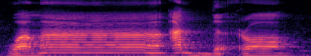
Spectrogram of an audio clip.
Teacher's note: Atau dalam huruf mat tabi'i ini hamzahnya berada di luar kalimat. Dipanjangkan 4 ataupun 5 harokat, tetapi huruf hamzahnya berada di luar kalimat. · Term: mat jaiz munfasil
